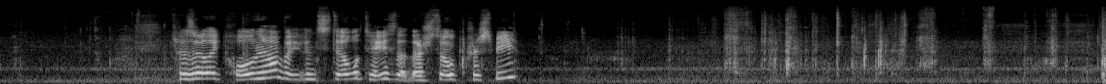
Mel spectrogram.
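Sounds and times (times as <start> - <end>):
chewing crispy donuts: 0.0 - 1.8, 5.2 - 11.0.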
